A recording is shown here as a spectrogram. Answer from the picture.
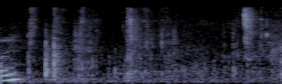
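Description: Rustling and crinkling with a few light clicks as items are handled and pulled out of a bag.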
